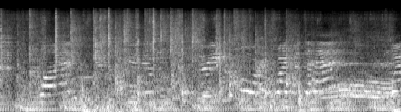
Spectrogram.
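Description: A group of young people's voices chattering over background music, with scattered light knocks.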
